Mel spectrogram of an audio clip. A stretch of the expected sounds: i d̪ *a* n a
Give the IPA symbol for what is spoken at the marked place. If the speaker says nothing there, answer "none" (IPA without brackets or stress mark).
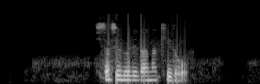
a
